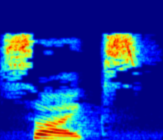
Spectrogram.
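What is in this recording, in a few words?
"swipes", English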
